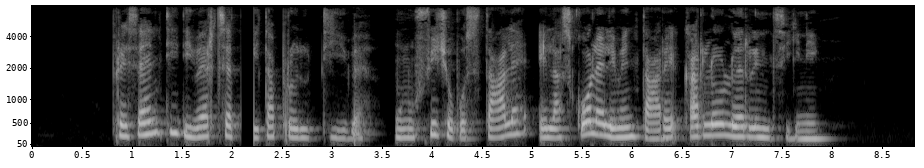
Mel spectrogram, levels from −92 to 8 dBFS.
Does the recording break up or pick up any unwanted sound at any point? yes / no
yes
